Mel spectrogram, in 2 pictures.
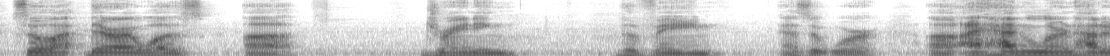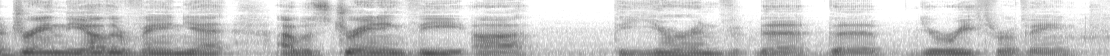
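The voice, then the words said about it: Calm public radio narrator voice. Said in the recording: “I'm actually going to use my NPR voice on this one”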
